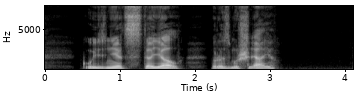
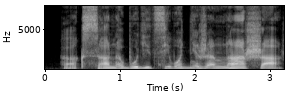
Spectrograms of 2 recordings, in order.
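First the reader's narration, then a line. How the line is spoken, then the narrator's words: Whisper. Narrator (Russian): шепнул он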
